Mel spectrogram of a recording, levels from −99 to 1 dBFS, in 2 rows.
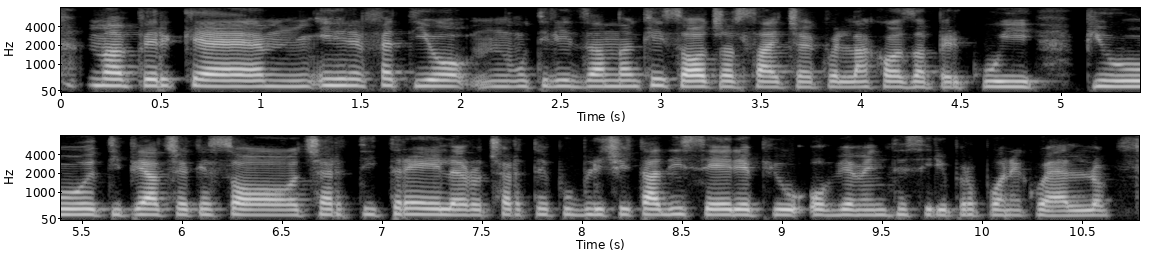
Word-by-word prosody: ma 235 -1 +4
perché, 225 -3 +4
mhmm, 205 0 -5
in 235 0 +2
effetti 230 0 -3
io, 215 -1 +2
mhmm, 200 0 -9
utilizzando 210 0 -2
anche 210 +3 -2
i - - -1
social, 200 -2 +4
sai 190 -1 0
c'è 185 0 -5
quella 190 0 -2
cosa 190 -1 -1
per 180 0 -6
cui, 195 +1 -1 0.2
più 200 -1 +2
ti 195 0 -7
piace 195 0 +2
che 195 +1 -4
so, 185 -2 +2
certi 195 +1 -4
trailer 200 -2 +2
o 185 - -2
certe 200 0 -5
pubblicità 200 0 0
di 205 +2 -3
serie, 195 -2 +3
più 190 0 0
ovviamente 190 0 -2
si 190 +1 -7
ripropone 190 -1 -4
quello 170 +1 -2
195 Hz, 190 wpm, -25 LUFS, 190-205 Hz, 0.2 s, ma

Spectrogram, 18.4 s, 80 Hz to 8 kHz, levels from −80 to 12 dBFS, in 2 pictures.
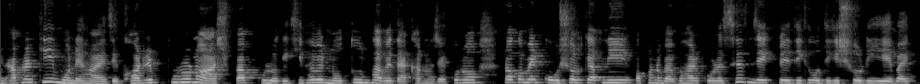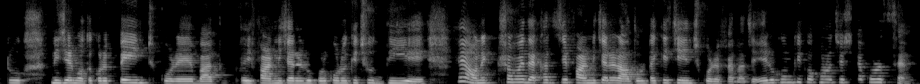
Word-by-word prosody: আপনার 285 +4 -1
কি 330 - +3 0.2
মনে 220 -4 +2
হয় 185 -1 +1
যে 195 - +2
ঘরের 230 +3 +2
পুরনো 290 +1 +2
আসবাবগুলোকে 225 -1 0
কিভাবে 260 +4 +1
নতুনভাবে 235 0 +1
দেখানো 190 +1 -4
যায়? 180 +1 -2
কোন 255 - -2 0.4
রকমের 275 0 +1
কৌশল 245 +2 +2
কি - - -1
আপনি 250 0 0 0.2
কখনো 230 +2 -4
ব্যবহার 210 +2 0
করেছেন 215 +9 -1
যে 250 - +3
একটু 245 0 -10
এদিকে 225 +1 -3
ওদিকে 220 -1 -1
সরিয়ে 210 -3 +2
বা - - +4
একটু 205 +3 -8 0.4
নিজের 230 +1 +4
মত 215 - 0
করে 215 0 +2
পেইন্ট 245 -2 +4
করে 195 -2 +2
বা 190 - +4 0.4
এই 215 - +2
ফার্নিচার 215 0 +4
এর 215 - -3
উপর 215 -1 -1
কোন 220 -1 +1
কিছু 230 +1 -3 0.2
দিয়ে, 210 -3 +3 0.4
হ্যাঁ? 375 -1 +3
অনেক 235 +1 +1 0.2
সময় 290 -1 +1
দেখা 245 +1 +1
যায় 250 - -11
যে - - +3
ফার্নিচারের 235 0 +3
আদলটাকে 215 +3 -2
চেঞ্জ 225 -2 +2
করে 195 -3 0
ফেলা 175 -3 -4
যায় 175 - -5
এরকম 255 +3 -2
কি 295 - -4
কখনো 275 0 -5
চেষ্টা 275 +1 -7
করেছেন? 285 - -3
230 Hz, 185 wpm, -24 LUFS, 215-255 Hz, 0.4 s, বা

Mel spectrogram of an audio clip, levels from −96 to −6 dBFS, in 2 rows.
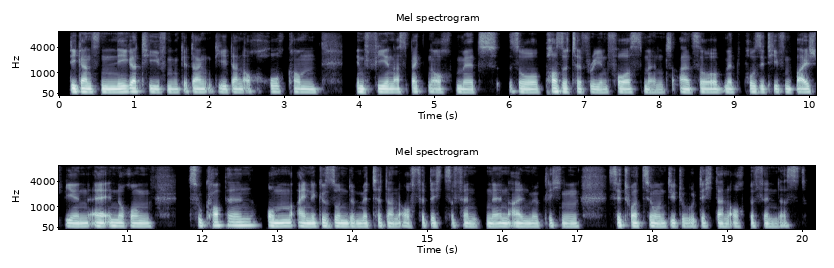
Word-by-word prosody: die 110 - +7
ganzen 100 -1 +4
negativen 100 -2 +3
Gedanken, 100 0 0
die 100 -3 -1
dann 100 0 +1
auch 110 +2 -7
hochkommen 100 -2 -1 0.5
in 105 -2 +4
vielen 100 0 +3
Aspekten 105 +2 -2
auch 95 -3 -2
mit 95 -2 -2
so 95 -4 +1
Positive-Reinforcement, 95 -3 0
also 100 0 +1
mit 95 -1 -2
positiven 100 -1 -2
Beispielen 100 -1 +2
Erinnerungen 100 -1 +2 0.5
zu - - +1
koppeln, 115 0 0
um 100 -1 +4
eine 95 -1 +4
gesunde 95 -1 +1
Mitte 95 +2 -1
dann 95 -2 -2
auch - - -2
für - - -6
dich 95 0 -4
zu - - -8
finden 95 -1 -3
in 95 +1 +2
allen 95 -1 +2
möglichen 95 0 -3 0.4
Situationen, 95 -1 +1
die 95 0 -1
du 95 0 -4
dich 95 0 -6
dann 90 -1 0
auch 95 +1 -4
befindest. 95 +2 -5
100 Hz, 125 wpm, -24 LUFS, 95-105 Hz, 0.5 s, die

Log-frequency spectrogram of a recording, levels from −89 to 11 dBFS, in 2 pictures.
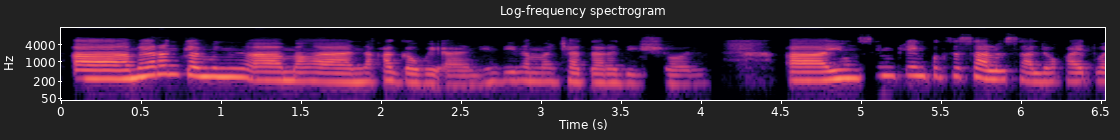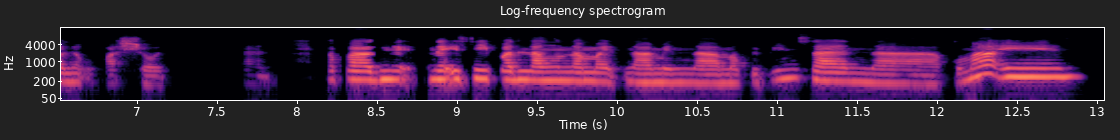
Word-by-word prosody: Ah, 250 -1 +7
meron 355 +4 +4
kaming, 300 -3 +2
ah, 220 0 +4
mga 200 -3 +1
nakagawian, 180 -6 -4
hindi 200 +3 -12
naman 200 -1 -8
siya 195 -1 -5
tradisyon, 175 -2 -9 0.5
ah, 215 0 +6
yung 255 +1 +2
simpleng 320 +2 -5
pagsasalo-salo 235 -10 -2
kahit 205 0 -5
walang 195 -1 -9
okasyon, 165 -2 -9 0.6
yan. 300 - -27 0.4
Kapag 235 -1 +3
na 240 - +1 0.2
naisipan 240 -1 +1
lang 220 0 +3
naman 205 -2 -2
namin 185 -1 -2
na 175 0 +1
magpipinsan 210 +3 -3
na 170 -2 -4
kumain, 290 - +3
215 Hz, 130 wpm, -23 LUFS, 185-255 Hz, 0.6 s, Ah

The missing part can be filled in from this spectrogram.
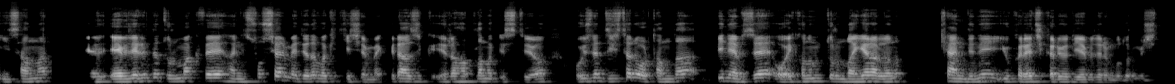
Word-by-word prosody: insanlar 130 +5 -3 0.4
ev 125 0 -5
evlerinde 150 +5 +6
durmak 155 +2 -6
ve, 155 0 +5
hani, 130 -4 -7
sosyal 165 +8 +3
medyada 145 -3 -2
vakit 135 -1 -7
geçirmek, 125 -3 -4
birazcık, 135 -2 0
eee, 125 - -5
rahatlamak 130 +1 -6
istiyor. 125 0 0 0.2
O - - -9
yüzden 165 +3 -2
dijital 140 +6 0
ortamda 155 +10 -4
bir 155 - +2
nebze 140 +4 +4
o - - -1
ekonomik 140 +1 -4
durumdan 130 -2 0
yararlanıp 130 -2 +3 0.3
kendini 145 +3 0
yukarıya 130 -1 +2
çıkarıyor 125 -1 +1
diyebilirim 115 -2 0
bu 100 - -14
durum 100 - -14
için. 100 0 -5
135 Hz, 160 wpm, -25 LUFS, 125-150 Hz, 0.4 s, evlerinde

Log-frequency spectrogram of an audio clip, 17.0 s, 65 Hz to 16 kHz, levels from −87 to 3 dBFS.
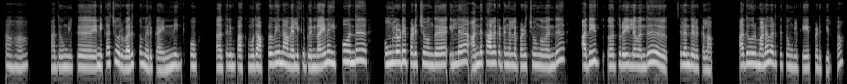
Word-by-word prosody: ஆஹா. 205 -2 -4 0.7
அது, 200 0 -6
உங்களுக்கு 210 +1 -3 0.3
என்னைக்காச்சு 240 +5 -1
ஒரு 210 - -1
வருத்தம் 235 +4 0
இருக்கா? 195 -2 -5
இன்னிக்கும் 220 +1 -1 0.4
அ - - +1
திரும்பிப் 220 -1 -2
பாக்கும்போது. 210 +1 -1
அப்பவே 240 +6 0
நான் 230 -3 +3
வேலைக்குப் 215 +1 0
போயிருந்தா 205 0 +2
ஏனா, 275 +2 +4
இப்போ 255 +5 -5
வந்து 280 +3 +4 0.6
உங்களோடே 275 +2 +4
படிச்சவங்க, 245 -1 +1 0.3
இல்ல 245 +2 +1 0.3
அந்த 240 +4 +3
கால 260 -1 +5
கட்டங்கள்ல 235 -2 0
படிச்சவங்க 220 +1 -1
வந்து, 225 +7 0 0.5
அதே 260 +5 +3 0.5
துறையில 225 -1 +3
வந்து 215 +5 +1 0.6
சிறந்து 235 -2 +2
இருக்கலாம். 185 -3 -5 0.6
அது 235 - -3
ஒரு 245 - +2
மனவருத்தத்த 245 -2 0
உங்களுக்கு 205 -1 -5
ஏற்படுத்தியிருக்கா? 200 +2 -8
225 Hz, 125 wpm, -23 LUFS, 205-245 Hz, 0.7 s, கால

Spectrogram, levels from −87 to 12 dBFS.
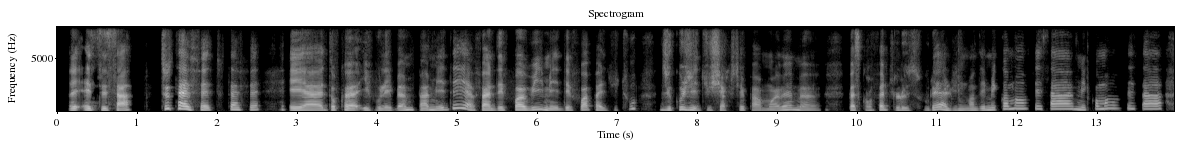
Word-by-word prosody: Et 155 +2 +3
et - - +5
c'est 145 -1 0
ça, 125 -3 +5 0.4
tout 275 +1 +2
à 250 -5 +10
fait, 170 -3 +1
tout - - -27
à 200 -1 +2
fait. 180 +1 -6 0.3
Et 135 0 +5
heu, 135 0 +5
donc, 150 +4 -4
heu, 140 -3 +6
il 150 -2 -4
voulait 125 -3 -4
même 170 +2 +1
pas 150 -3 0
m'aider. 175 - -2
Enfin, 135 -3 +4
des 135 +1 -1
fois, 165 +3 +5
oui, 185 +6 0
mais 115 -7 -1
des 120 +3 -3
fois, 175 +9 0
pas 120 - -2
du 105 +4 -20
tout. 265 +2 -10 0.3
Du 145 +1 -3
coup, 205 +8 -2
j'ai 165 -6 0
dû 120 +3 -13
chercher 125 +4 -4
par 115 -6 -5
moi-même, 155 +10 -4
heu, 105 -2 -7 0.4
parce 125 - +1
qu'en 115 -1 -12
fait, 170 +4 -1
je - - -5
le 110 -1 -4
saoulais 135 - -6
à 215 - +2
lui 125 -6 -7
demander: 135 +4 -6
«Mais 170 +2 -3
comment 255 +7 -3
on - - -12
fait 250 - -6
ça? 250 0 +1
Mais 200 -3 -4
comment 265 +5 -6
on 275 - -14
fait 260 - -9
ça?» 250 +2 0
155 Hz, 240 wpm, -24 LUFS, 130-200 Hz, 0.4 s, à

